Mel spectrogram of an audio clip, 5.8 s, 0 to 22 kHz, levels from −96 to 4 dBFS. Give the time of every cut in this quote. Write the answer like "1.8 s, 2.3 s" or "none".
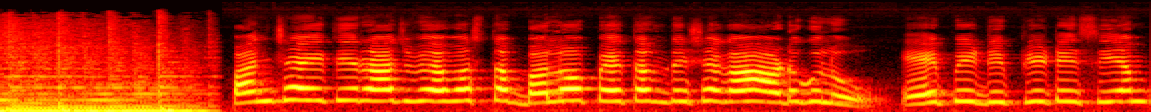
0.9 s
